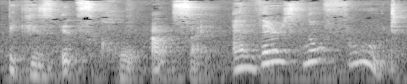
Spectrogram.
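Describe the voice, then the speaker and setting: A woman's voice: sits high, wildly swooping pitch, unhurried, voice pushed up, exaggerated voice. Woman as an emphatic, dismissive tortoise dad. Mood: indignant. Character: scornful old-fashioned father tortoise, sleepy and firm. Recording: roomy with clear background noise.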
